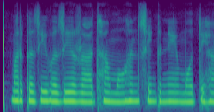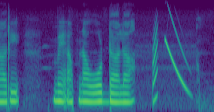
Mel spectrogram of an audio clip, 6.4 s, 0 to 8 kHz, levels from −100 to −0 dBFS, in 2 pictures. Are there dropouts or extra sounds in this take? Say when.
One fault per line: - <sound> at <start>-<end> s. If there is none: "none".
- chirp at 5.5-6.1 s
